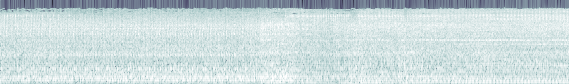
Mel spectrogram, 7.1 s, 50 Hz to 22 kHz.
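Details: 2009 Audi A6 2.0 TDIe diesel idling: sharp metallic tapping over the clatter, apparently near the common-rail fuel rail; source unconfirmed, alternator also behaving oddly.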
